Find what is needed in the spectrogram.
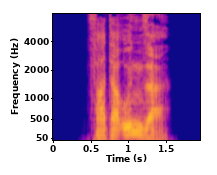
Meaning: Lord's Prayer; Our Father; paternoster (prayer that Jesus taught his disciples)
- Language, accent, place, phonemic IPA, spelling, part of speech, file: German, Germany, Berlin, /ˌfaːtɐˈ(ʔ)ʊnzɐ/, Vaterunser, noun, De-Vaterunser.ogg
